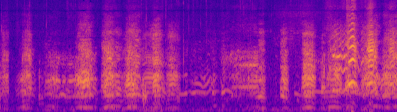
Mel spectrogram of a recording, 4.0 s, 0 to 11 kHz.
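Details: Several young geese, noisy and eager for bread, in wintry snow at Sloterpark, Amsterdam, on 3 February. Choppy nasal honks come in uneven bursts, with a softer stretch midway and a louder, higher cluster near the end.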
